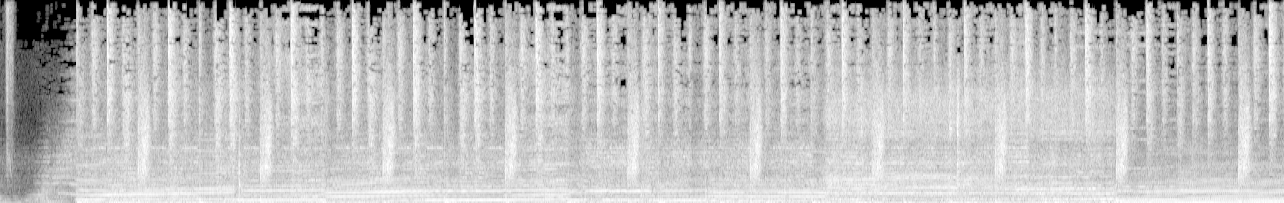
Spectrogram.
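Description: A Fiat Grande Punto race car on track, engine loud and close, revving hard through repeated gear changes with rising pitch sweeps and brief drops between shifts.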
